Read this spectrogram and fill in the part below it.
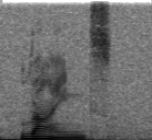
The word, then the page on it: rinds: British English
